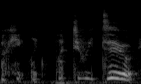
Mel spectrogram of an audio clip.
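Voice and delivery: quick, voiceless whisper. Retold or imitated. Lily asks James what to do, quick whisper. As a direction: hurry the question in a hush.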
